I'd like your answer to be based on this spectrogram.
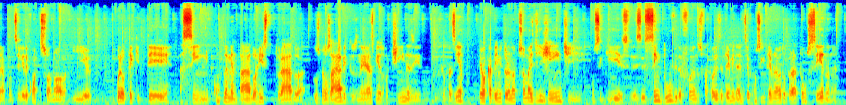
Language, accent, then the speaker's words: Portuguese; Cascavel, Paraná, Brazil; moved away as an adult; also born or lived in Sheffield, England; minha cidade natal, que é Cascavel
